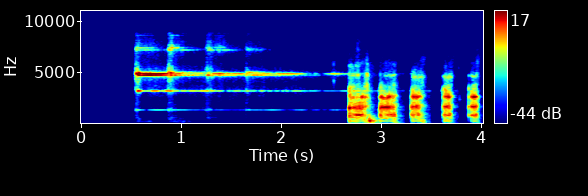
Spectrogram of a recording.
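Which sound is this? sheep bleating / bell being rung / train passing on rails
bell being rung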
